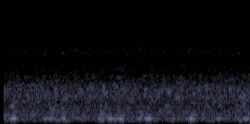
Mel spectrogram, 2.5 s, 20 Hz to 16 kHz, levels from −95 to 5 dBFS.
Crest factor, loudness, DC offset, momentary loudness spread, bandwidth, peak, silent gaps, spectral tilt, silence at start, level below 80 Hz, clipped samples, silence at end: 16 dB; -60 LUFS; under 0.1%; 4 LU; 7.2 kHz; -44 dBFS; none; -7 dB/octave; 0.05 s; under -90 dBFS; under 0.1%; 0 s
